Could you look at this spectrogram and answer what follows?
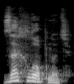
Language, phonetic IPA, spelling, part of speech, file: Russian, [zɐˈxɫopnʊtʲ], захлопнуть, verb, Ru-захлопнуть.ogg
- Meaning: to slam, to bang (a door shut)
